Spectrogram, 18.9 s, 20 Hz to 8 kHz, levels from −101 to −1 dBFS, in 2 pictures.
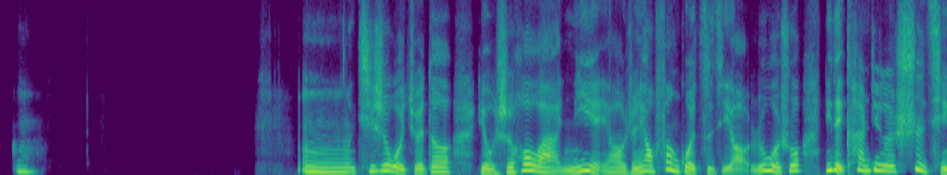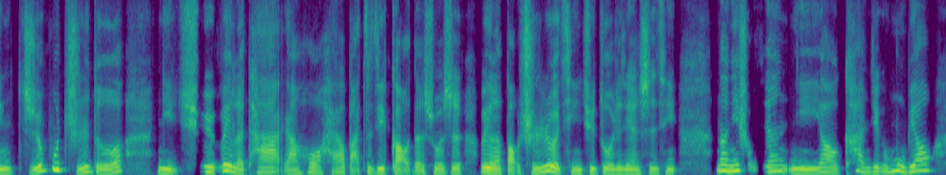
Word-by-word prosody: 嗯。 220 -2 -6 2.6
嗯， 205 -3 +1
其 235 - -4
实 250 +2 +1
我 210 -9 +3
觉 175 +3 -2
得 215 +3 0 0.2
有 170 -4 0
时 175 +5 0
候 270 +6 +4
啊， 200 -5 +2
你 245 +6 +2
也 210 -8 +1
要 190 0 -2
人 180 0 -1
要 235 +1 +2
放 280 +3 +1
过 200 -6 +2
自 175 +2 -7
己 165 - -5
哦。 - - -3
如 255 - 0
果 240 -7 +4
说 250 +5 0 0.2
你 285 - +5
得 270 - +5
看 275 -5 -1
这 280 +2 +3
个 245 -1 +2
事 290 +4 +1
情 180 -5 0
值 - - +1
不 275 +5 +4
值 220 - -1
得 190 +4 0 0.3
你 165 -4 +1
去 215 -2 -1
为 255 0 +6
了 175 -7 0
它， 195 +3 -2
然 165 +1 -2
后 180 +2 -3
还 180 - -8
要 190 - -1
把 - - -5
自 190 - -5
己 175 0 +2
搞 175 - 0
得 - - -4
说 180 - -3
是 180 0 -3 0.2
为 200 0 +6
了 180 - +3
保 - - -1
持 185 +1 -1
热 230 -3 +5
情 - - -3
去 170 +5 -1
做 175 0 -1
这 175 - 0
件 165 0 0
事 175 +1 -3
情。 155 -2 -4 0.4
那 260 0 +3
你 245 +1 +5
首 260 - -6
先 235 +2 -1
你 170 0 +2
要 190 0 0
看 210 +4 -6
这 205 0 -1
个 - - -4
目 235 +1 +2
标， 255 +5 +1
200 Hz, 235 characters per minute, -23 LUFS, 180-240 Hz, 2.6 s, 为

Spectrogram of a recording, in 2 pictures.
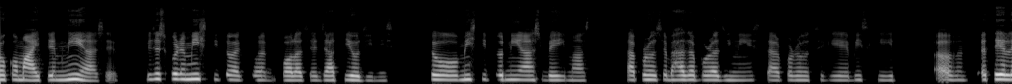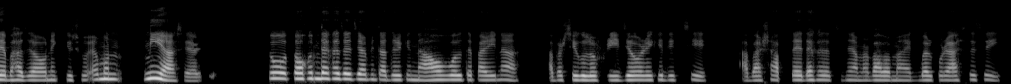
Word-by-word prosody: রকম 215 -1 +1 0.2
item 205 +2 -3
নিয়ে 230 -4 +7
আসে। 170 - -17 0.3
বিশেষ 240 +2 0
করে 245 -1 +5
মিষ্টি 245 -2 +2
তো 220 - -2
একটা 200 +1 -13 0.3
বলা 195 0 +1
যায় 195 0 -10
জাতীয় 195 +1 +1
জিনিস। 180 0 -17 0.4
তো 225 - +6 0.3
মিষ্টি 225 +1 0
তো - - -6
নিয়ে 215 -1 -1
আসবেই, 200 -1 -3
Must. 185 0 -11 0.3
তারপর 210 +1 -3
হচ্ছে 215 +1 -3
ভাজা-পোড়া 205 -1 0
জিনিস। 195 0 -9
তারপরে 195 0 -7
হচ্ছে 195 +1 -14
গিয়ে 195 0 -9
biscuit, 200 -2 -13 0.4
আ - - -3 0.5
তেলে 225 -2 +10
ভাজা 200 -1 -2
অনেক 205 0 -8
কিছু 205 +1 -9
এমন 250 +1 +5 0.4
নিয়ে 270 -6 +9
আসে 180 0 -13
আরকি। 175 - -17 0.6
তো 275 - +3 0.2
তখন 265 +1 +6
দেখা 265 -1 +5
যায় 250 -1 +5
যে, 240 - +5
আমি 230 - -7
তাদেরকে 215 0 -3
নাও 195 +1 +1
বলতে 210 0 0
পারি 205 0 -2
না। 210 - -4 0.4
আবার 200 - -8
সেগুলো 200 -1 +3
fridge 195 0 -7
এও 205 - +2
রেখে 210 +1 -5
দিচ্ছি। 205 +2 -10 0.5
আবার 195 +1 -6
সপ্তাহে 205 0 -5
দেখা 205 0 -3
যাচ্ছে 200 0 -10
যে - - -10
আমার 195 0 -11
বাবা-মা 195 -1 -4
১ - - -24
বার 200 0 -2
করে 200 0 -6
আসতেছেই। 210 0 -12
205 Hz, 190 wpm, -24 LUFS, 195-215 Hz, 0.6 s, তেলে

